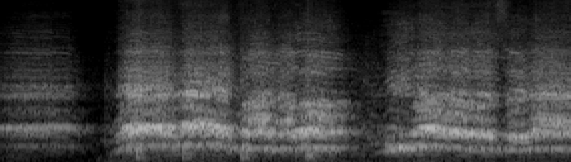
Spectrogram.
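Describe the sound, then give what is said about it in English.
A large crowd of residents cheers and shouts in the streets of Libreville, Gabon, celebrating after soldiers seized power following election results, in loud, surging bursts, voices rising into chant-like yells over scattered clapping, with a brief lull before the roar swells again. “In Gabon, an election is erased to thunderous applause.”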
